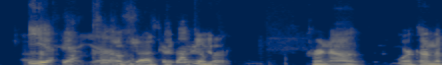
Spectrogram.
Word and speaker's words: Zuckerberg: Mark Jack Berger. Mark Jack Berger. No, isn't it Mark Zuckerberg? Oh, Oh, you're talking about Zuckerberg, right? Yeah, okay, yeah, kind of. Zuckerberg.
